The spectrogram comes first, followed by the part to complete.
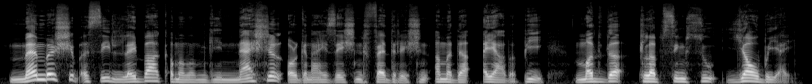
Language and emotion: Manipuri, neutral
